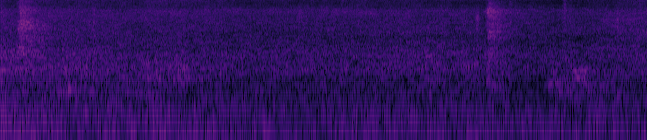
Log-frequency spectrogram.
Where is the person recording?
in a residential area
